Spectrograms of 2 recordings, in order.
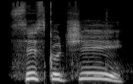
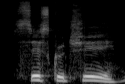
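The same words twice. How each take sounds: First: Drawn-out, high dismayed cry; dismayed surprise. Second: Said in the usual way. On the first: Real, not acted. To viewers, finding the box taped, slow dismayed exclamation. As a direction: stretch it out, caught off guard. Finds the package taped shut.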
